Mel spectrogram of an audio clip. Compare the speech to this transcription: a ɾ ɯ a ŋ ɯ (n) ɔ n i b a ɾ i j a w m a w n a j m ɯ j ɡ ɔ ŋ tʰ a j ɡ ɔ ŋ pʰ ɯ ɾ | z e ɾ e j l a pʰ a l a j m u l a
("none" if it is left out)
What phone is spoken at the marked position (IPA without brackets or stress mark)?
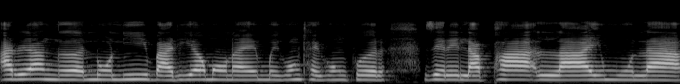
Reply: n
